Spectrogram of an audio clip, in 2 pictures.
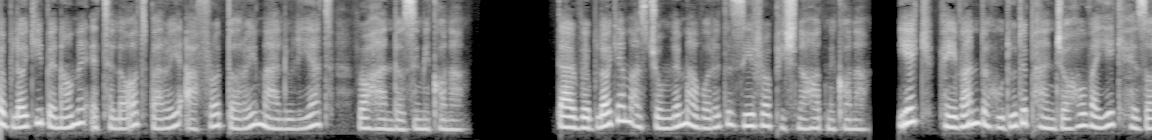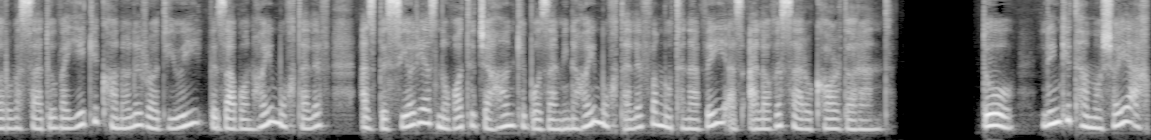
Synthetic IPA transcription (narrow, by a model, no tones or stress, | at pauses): veblɒːɟiːbe̞nɒːme̞ʔet̪ʰːe̞lɒːʔɒːt̪ʰb̥æɾɒːje̞ʔæfɾɒːd̪̚d̪ːɒːɾɒːjemæʔlulijæt̪ʰ | rɒːɦænd̪ɒːziːmiːkʰo̞næm | d̪̥æɾve̞blɒːɟæmæzd͡ʒo̞mle̞mævɒːɾe̞d̪eziːɾːɒːpʰiːʃnæɦɒːd̪miːkʰo̞næm | je̞cʰpʰe̞jvænd̪̚be̞hod̪uːd̪e̞pʰænd͡ʒɒːɦovæje̞cʰhe̞zɒːɾovæsæd̪ovæje̞cʰkʰɒːnɒːle̞rɒːd̪ioiːb̥e̞zæbɒːnɦɒːjemo̞xt̪ʰæle̞fʔæzbe̞sijɒːɾiːæzno̞ɣɒːt̪ʰe̞d͡ʒæɦɒːncʰe̞bɒːzæmiːneɦɒːjemo̞xt̪ʰæle̞fvæmo̞t̪ʰænævːe̞iːʔæ̰zæ̰lɒːɣe̞sæɾokʰɒːɾd̪ɒːɾænd̪̥ | d̪̥o | liŋcʰet̪ʰæmɒːʃɒːjeæx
